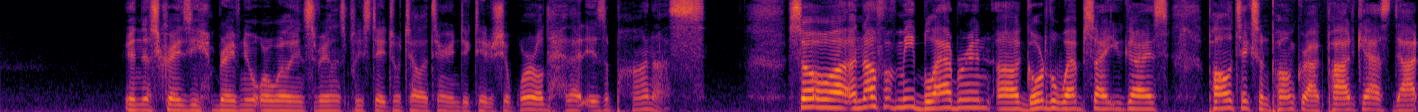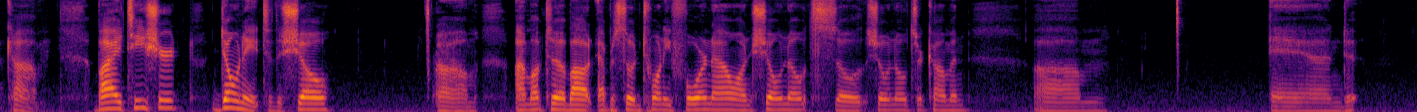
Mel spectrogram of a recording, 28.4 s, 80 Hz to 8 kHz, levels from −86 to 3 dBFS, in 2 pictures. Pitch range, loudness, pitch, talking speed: 120-170 Hz, -26 LUFS, 140 Hz, 120 wpm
